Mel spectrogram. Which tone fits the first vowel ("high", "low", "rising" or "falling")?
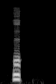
low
